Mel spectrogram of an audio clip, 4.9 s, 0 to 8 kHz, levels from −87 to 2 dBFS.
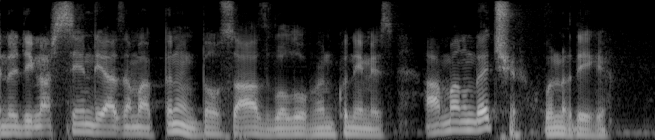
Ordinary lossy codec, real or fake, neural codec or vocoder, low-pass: none; fake; codec, 16 kHz, 1 kbps, X-Codec, HuBERT features, trained on balanced general audio; none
